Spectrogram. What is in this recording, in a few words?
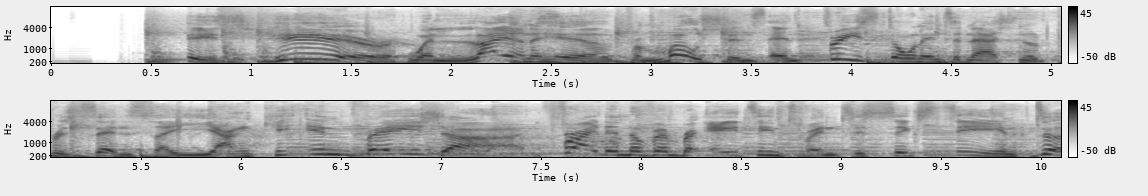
commercial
